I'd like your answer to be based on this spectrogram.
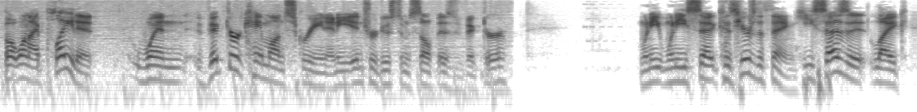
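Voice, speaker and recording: A man's voice: mid-range voice, very animated, moderate pace, a bit bright, faint music behind. Rambling man commenting on gameplay. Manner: rambling, chatty, with frequent restarts. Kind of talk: casual let's play commentary.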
